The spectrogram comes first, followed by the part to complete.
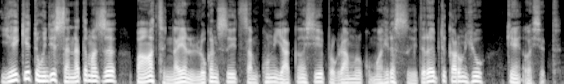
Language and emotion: Kashmiri, neutral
